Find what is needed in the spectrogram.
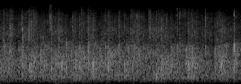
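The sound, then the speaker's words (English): A church audience applauds a person, making an even, steady clatter of many hands clapping. It is fairly soft and continues throughout without voices. “So can we give Chris a hand for what he did?”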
